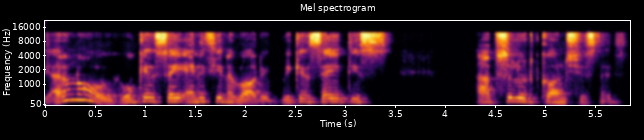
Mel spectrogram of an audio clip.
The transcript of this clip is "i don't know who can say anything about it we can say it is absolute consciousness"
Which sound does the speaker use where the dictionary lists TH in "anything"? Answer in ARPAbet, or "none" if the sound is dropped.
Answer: T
